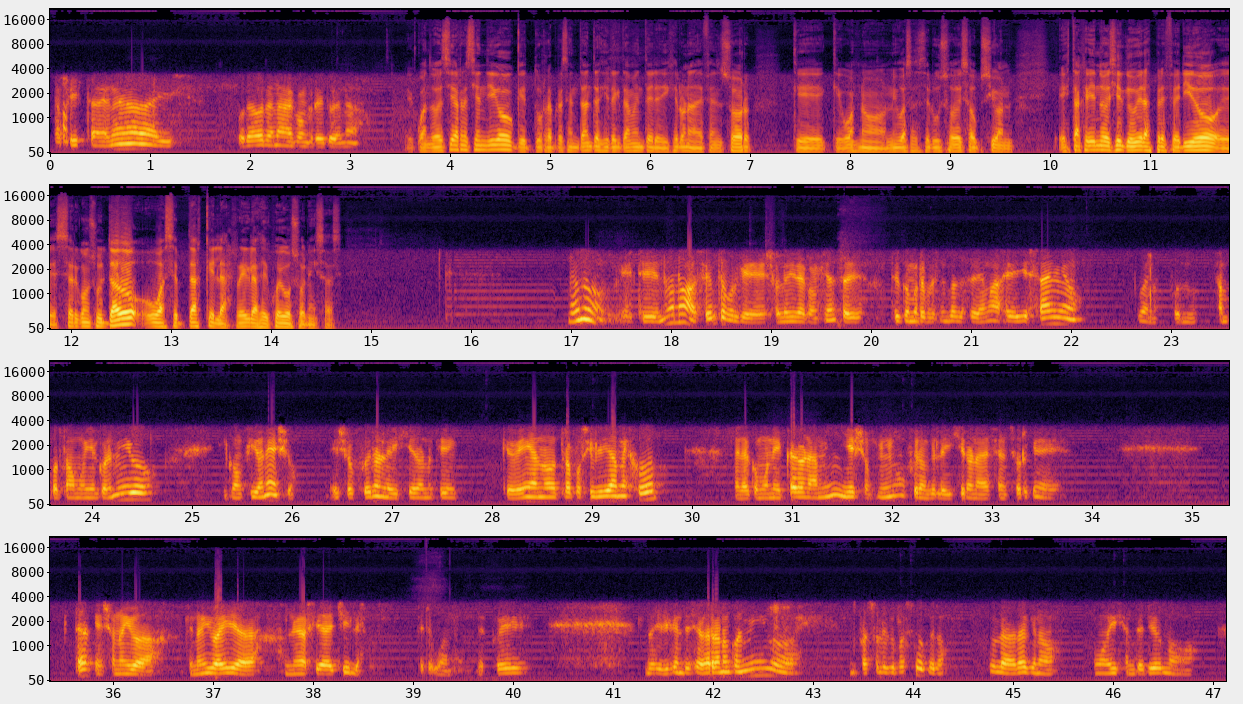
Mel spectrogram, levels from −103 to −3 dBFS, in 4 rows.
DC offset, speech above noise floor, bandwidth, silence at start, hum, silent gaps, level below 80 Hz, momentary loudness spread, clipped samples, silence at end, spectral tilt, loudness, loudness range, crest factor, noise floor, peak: under 0.1%; 35 dB; over 20 kHz; 0.05 s; 50 Hz at -55 dBFS; none; -52 dBFS; 15 LU; under 0.1%; 0.3 s; -6.5 dB/octave; -20 LUFS; 7 LU; 20 dB; -54 dBFS; -2 dBFS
